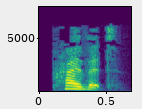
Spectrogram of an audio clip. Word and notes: private: American English

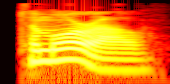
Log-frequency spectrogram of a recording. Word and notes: tomorrow: American English

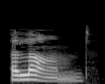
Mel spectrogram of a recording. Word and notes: alarmed: British English

